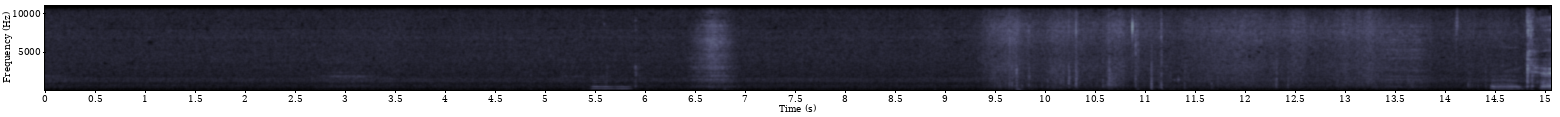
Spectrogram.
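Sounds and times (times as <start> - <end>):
soft hiss: 0.0 - 15.0
handling rustling and clicks: 9.4 - 13.1.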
